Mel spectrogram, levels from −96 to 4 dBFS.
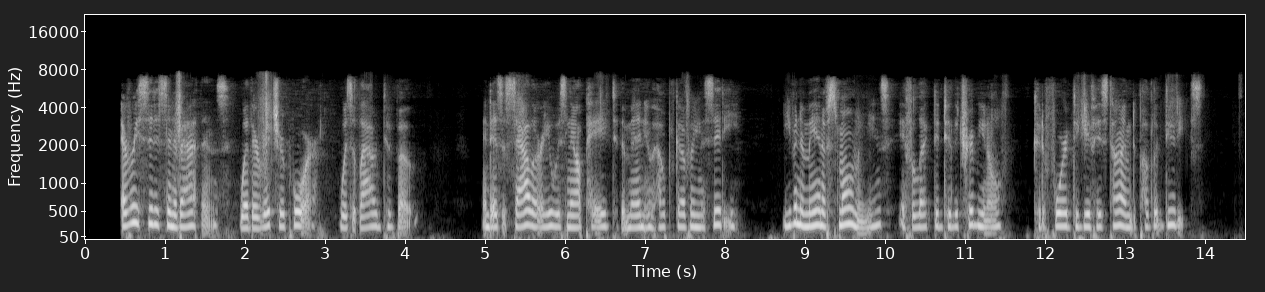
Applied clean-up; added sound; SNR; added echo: neural mask model DeepFilterNet 3.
